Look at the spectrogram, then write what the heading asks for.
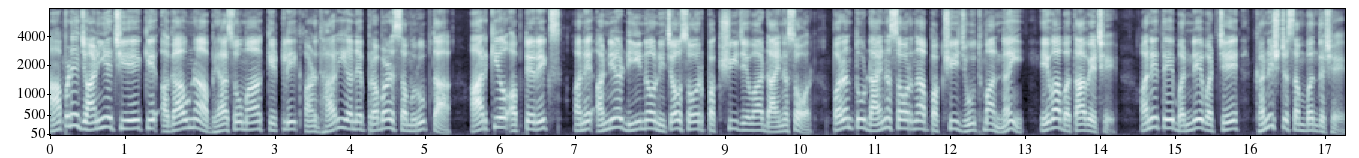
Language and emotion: Gujarati, neutral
